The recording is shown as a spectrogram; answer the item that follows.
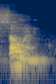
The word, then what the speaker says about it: Samhain: Halloween origins date back to the ancient Celtic festival of Samhain, pronounced as Samhain.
